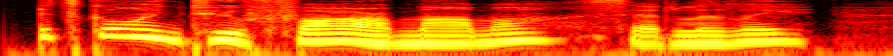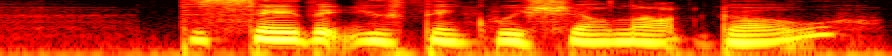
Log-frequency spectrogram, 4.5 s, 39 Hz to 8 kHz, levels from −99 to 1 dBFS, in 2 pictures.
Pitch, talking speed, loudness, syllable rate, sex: 165 Hz, 215 wpm, -18 LUFS, 4.8 syllables/s, female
